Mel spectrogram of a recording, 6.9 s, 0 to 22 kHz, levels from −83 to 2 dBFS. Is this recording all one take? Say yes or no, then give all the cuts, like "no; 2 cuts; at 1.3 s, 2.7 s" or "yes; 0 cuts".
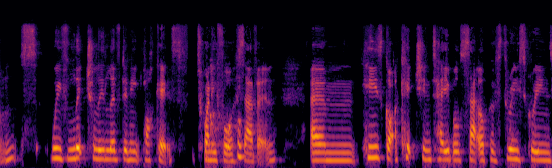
no; 2 cuts; at 1.8 s, 4.5 s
